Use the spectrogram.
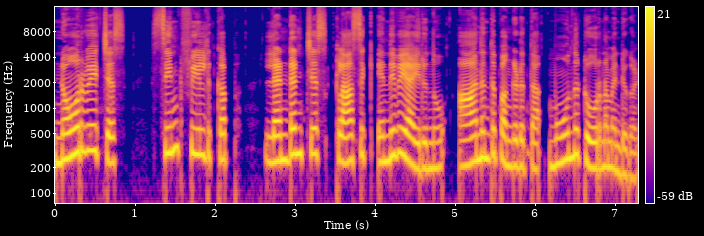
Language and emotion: Malayalam, neutral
